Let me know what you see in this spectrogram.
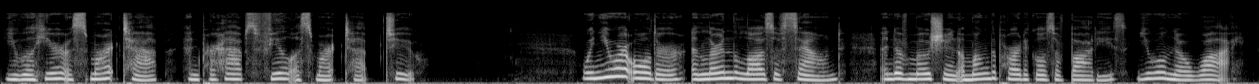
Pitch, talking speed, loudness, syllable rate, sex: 240 Hz, 165 wpm, -16 LUFS, 4.4 syllables/s, female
